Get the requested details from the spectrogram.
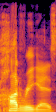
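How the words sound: The name is said with a Brazilian Portuguese pronunciation.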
